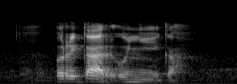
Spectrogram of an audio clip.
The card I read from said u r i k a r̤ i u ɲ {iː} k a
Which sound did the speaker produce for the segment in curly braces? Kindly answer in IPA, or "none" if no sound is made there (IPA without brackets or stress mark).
iː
